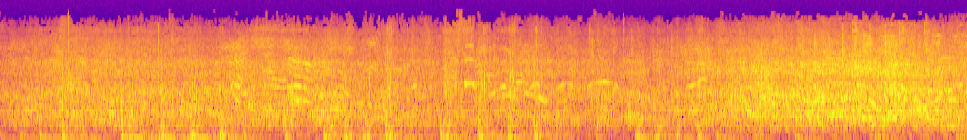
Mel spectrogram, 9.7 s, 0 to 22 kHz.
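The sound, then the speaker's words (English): A dense crowd of passionate fans in a stadium roars, sings and chants together, voices blending into a loud, continuous wall of sound, with rhythmic low thumps of huge 10-foot drums pulsing steadily underneath. “They are out of their minds singing in huge 10-foot drums.”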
